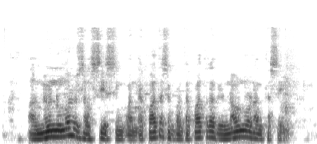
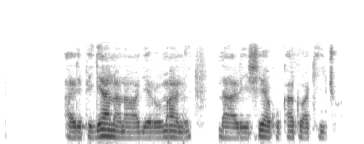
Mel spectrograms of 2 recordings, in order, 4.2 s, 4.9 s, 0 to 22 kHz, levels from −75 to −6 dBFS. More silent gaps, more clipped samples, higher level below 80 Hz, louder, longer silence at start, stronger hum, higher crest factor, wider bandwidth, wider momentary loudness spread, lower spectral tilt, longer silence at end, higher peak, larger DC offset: second, none vs 2.84-2.91 s; neither; first, -44 dBFS vs -70 dBFS; first, -24 LUFS vs -30 LUFS; second, 0.4 s vs 0.85 s; neither; second, 14 dB vs 20 dB; first, 11.5 kHz vs 8 kHz; about the same, 12 LU vs 13 LU; first, -7.5 dB/octave vs -5 dB/octave; about the same, 0.35 s vs 0.35 s; about the same, -10 dBFS vs -12 dBFS; neither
